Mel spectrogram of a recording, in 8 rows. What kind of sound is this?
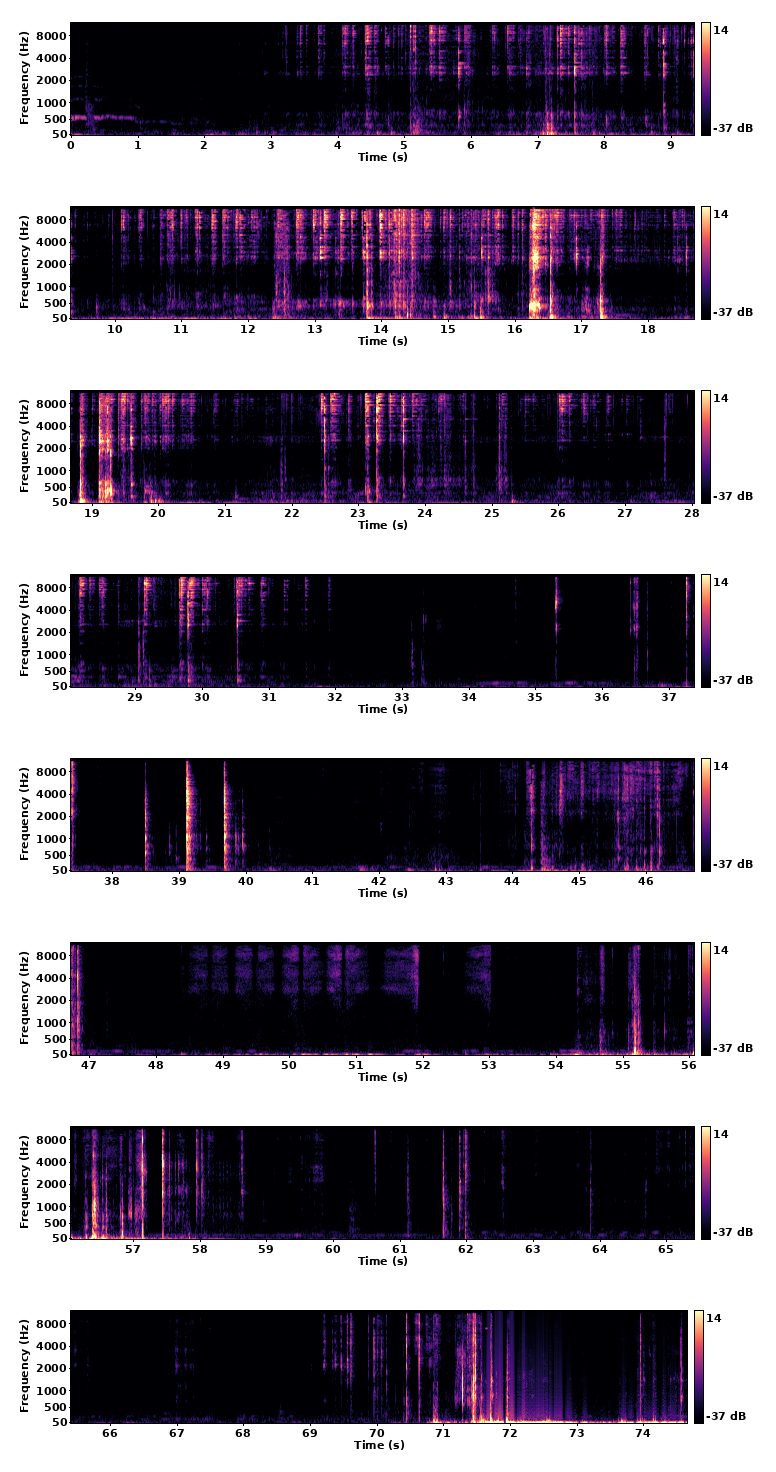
I created this noise by moving around a jewelry holder, it spins and holds earrings. I then moved around things on a vanity table.
jewelry, MTC500-M002-s14, sampler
